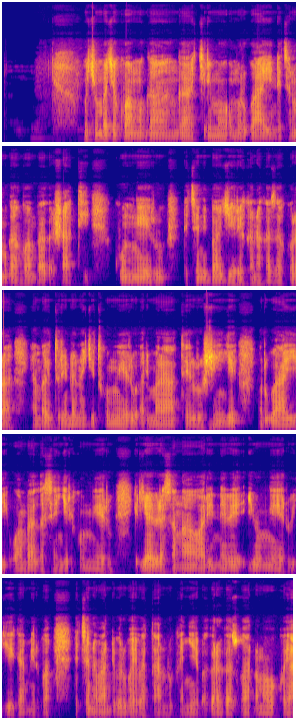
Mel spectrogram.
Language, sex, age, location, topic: Kinyarwanda, male, 18-24, Huye, health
